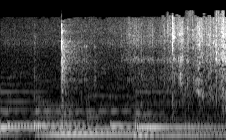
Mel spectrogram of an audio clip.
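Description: Cumin seeds crackle and sizzle in hot coconut oil in an Instant Pot, a close, steady frying hiss with a few sharper pops and a low hum running underneath.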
